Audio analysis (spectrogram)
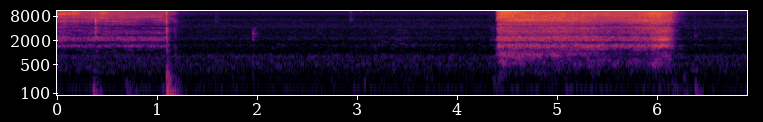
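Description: High pressure rocker panel blaster at a car wash, heard as two loud, close hissing sprays, one brief near the start and one steady burst of about two seconds later.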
